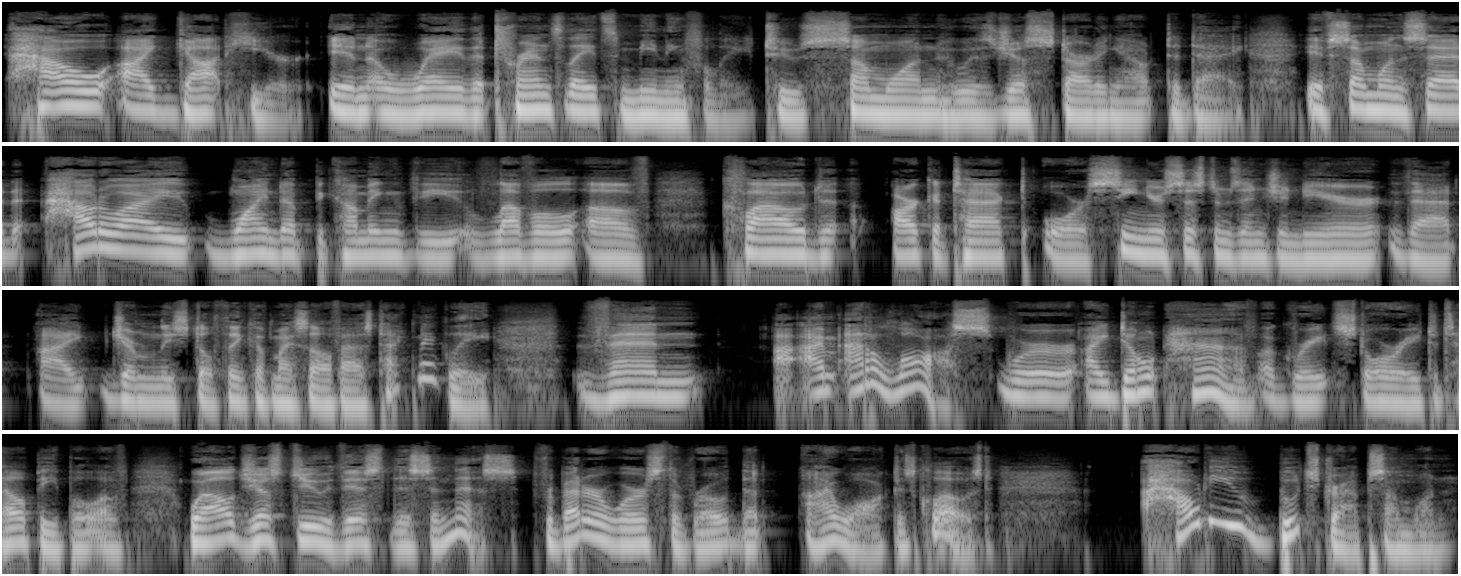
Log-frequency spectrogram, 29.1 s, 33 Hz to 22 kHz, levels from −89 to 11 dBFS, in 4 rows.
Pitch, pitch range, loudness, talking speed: 135 Hz, 120-150 Hz, -18 LUFS, 175 wpm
